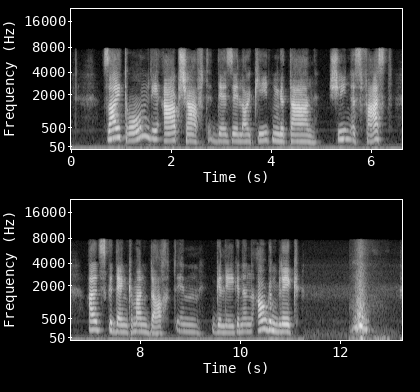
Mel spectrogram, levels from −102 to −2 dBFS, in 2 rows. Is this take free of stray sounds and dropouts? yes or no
no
